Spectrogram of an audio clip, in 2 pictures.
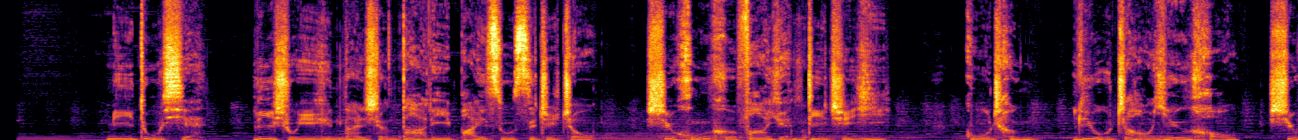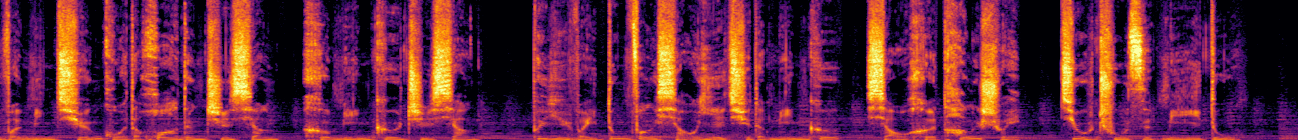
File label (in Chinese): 男, 银行宣传; 银行宣传样音; 中国农业银行弥渡县支行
